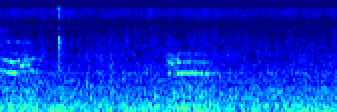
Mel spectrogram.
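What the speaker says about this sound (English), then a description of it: "Now I've got a kitty meowing." A cat meows twice, fairly faint, on a sunny morning, its thin cries rising above a steady wash of background noise with no one talking.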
